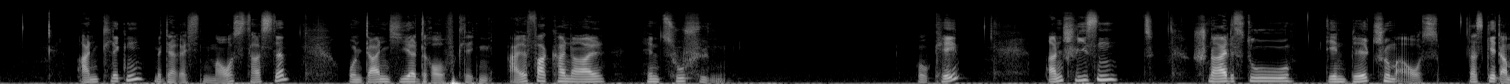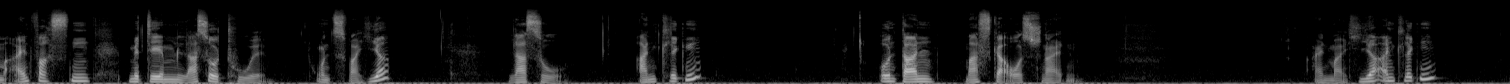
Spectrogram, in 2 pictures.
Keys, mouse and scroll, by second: 0.2 right click, 6.8 click, 21.1 click, 28.0 click.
